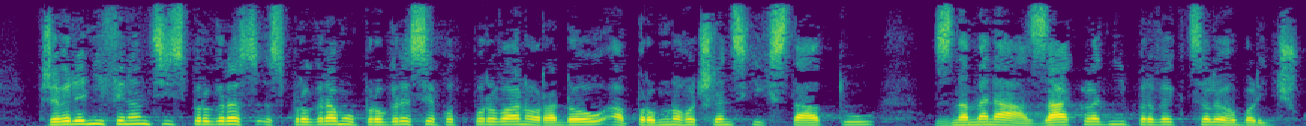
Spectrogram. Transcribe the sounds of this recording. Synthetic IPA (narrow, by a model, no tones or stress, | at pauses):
pr̝̥ɛvɛdɛɲiːfɪnant͡siːsspɾo̞ɡɾamupɾo̞ɡɾɛsjɛpo̞t̪̚po̞ɾo̞vaːno̞ɾado̞wʔapɾo̞mno̞ɦo̞t͡ʃlɛnskiːxst̪aːt̪uː | znamɛnaːzaːkladɲiːpr̩vɛkt͡sɛlɛːɦo̞baliːt͡ʃku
